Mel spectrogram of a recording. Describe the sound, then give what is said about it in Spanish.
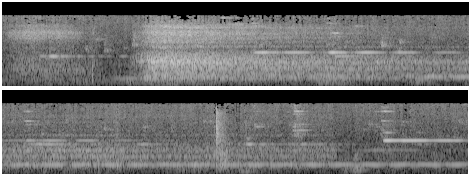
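A gong, played during a guided breathing exercise, swells into a loud, shimmering wash of sustained metallic overtones that rings on steadily for several seconds, alone with no voices. “Y sentimos como las ondas que atraviesan el aire que respiramos penetran el sonido del gong y van penetrando a través de ese, ese aire, que es el canal que nos comunica con el exterior.”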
